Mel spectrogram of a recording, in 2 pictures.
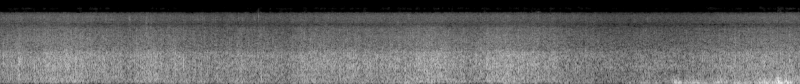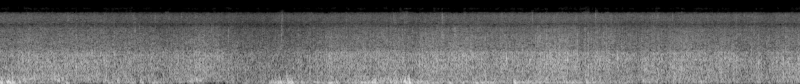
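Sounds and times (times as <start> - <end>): rain hissing: 0.0 - 16.0
low rumbling surges: 3.2 - 14.6.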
